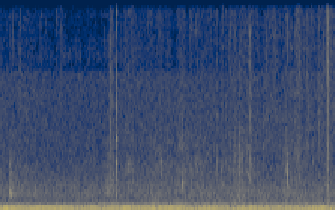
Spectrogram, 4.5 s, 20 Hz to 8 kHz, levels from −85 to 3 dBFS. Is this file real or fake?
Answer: real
